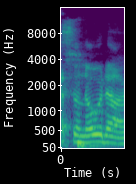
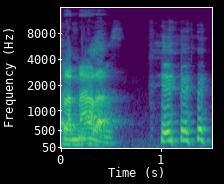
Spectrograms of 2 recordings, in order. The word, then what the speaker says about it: Sonata: I keep saying it wrong. I'm like Sonoda or something like that. Sonata.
